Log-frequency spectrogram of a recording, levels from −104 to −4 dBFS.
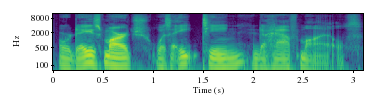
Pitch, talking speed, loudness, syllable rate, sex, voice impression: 95 Hz, 175 wpm, -22 LUFS, 3.7 syllables/s, male, very masculine, adult-like, slightly middle-aged, very thick, tensed, very powerful, slightly bright, hard, slightly muffled, very fluent, slightly raspy, cool, very intellectual, refreshing, very sincere, very calm, mature, friendly, reassuring, very unique, wild, slightly sweet, kind, modest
